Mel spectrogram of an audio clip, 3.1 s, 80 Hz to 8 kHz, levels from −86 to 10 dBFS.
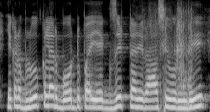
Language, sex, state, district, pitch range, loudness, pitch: Telugu, female, Telangana, Hyderabad, 205-235 Hz, -12 LUFS, 220 Hz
